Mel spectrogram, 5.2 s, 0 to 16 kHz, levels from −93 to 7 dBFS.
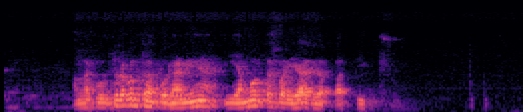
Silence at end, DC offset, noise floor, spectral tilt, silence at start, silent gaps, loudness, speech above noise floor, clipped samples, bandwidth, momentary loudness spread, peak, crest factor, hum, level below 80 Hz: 1.6 s; under 0.1%; -74 dBFS; -11 dB/octave; 0.75 s; none; -22 LUFS; 53 dB; under 0.1%; 5.4 kHz; 14 LU; -6 dBFS; 18 dB; none; -58 dBFS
